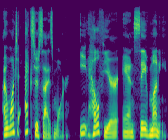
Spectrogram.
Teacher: when you're listing multiple goals, your intonation should rise slightly after each one except the last.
